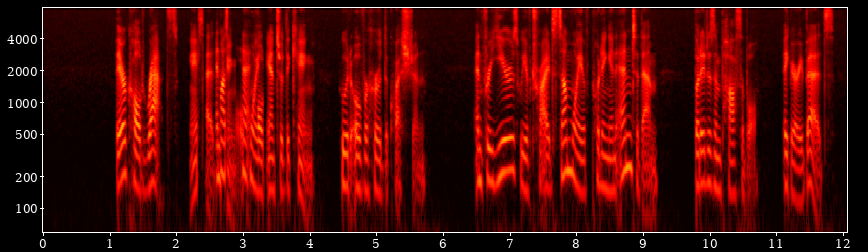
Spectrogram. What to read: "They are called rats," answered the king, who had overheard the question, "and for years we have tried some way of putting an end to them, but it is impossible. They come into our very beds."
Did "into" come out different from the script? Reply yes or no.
yes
